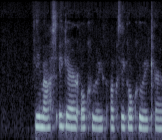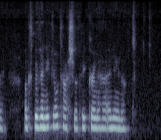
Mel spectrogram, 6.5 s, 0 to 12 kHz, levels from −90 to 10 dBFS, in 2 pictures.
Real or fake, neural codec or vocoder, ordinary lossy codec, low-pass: real; none; Opus, 16 kbps; 10.8 kHz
